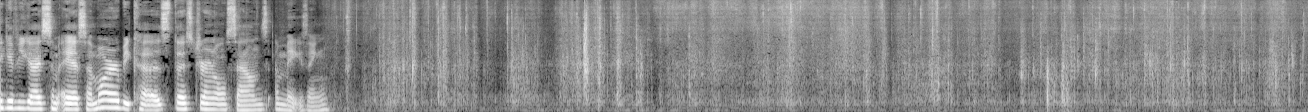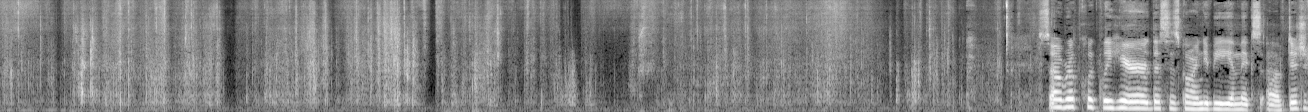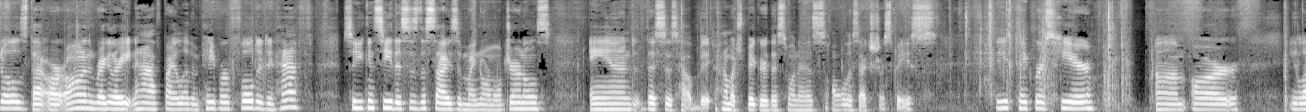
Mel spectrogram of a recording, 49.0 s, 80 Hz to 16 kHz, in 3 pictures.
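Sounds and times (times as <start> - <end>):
stiff paper pages rustling: 4.1 - 30.3, 43.0 - 49.0.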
